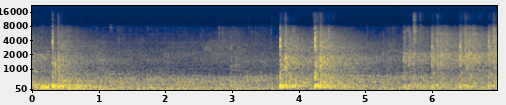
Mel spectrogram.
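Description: Quiet background of a large exhibition hall with faint indistinct voices, broken by a few sharp knocks. One knock comes just after the start, two more close together about halfway through, and lighter ticks follow near the end.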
